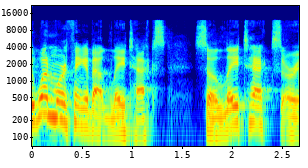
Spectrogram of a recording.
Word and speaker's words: LaTeX: Um, I should I want to say one more thing about Latte. So, LaTeX or it's really pronounced Latte. You pronounce the X like a K.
